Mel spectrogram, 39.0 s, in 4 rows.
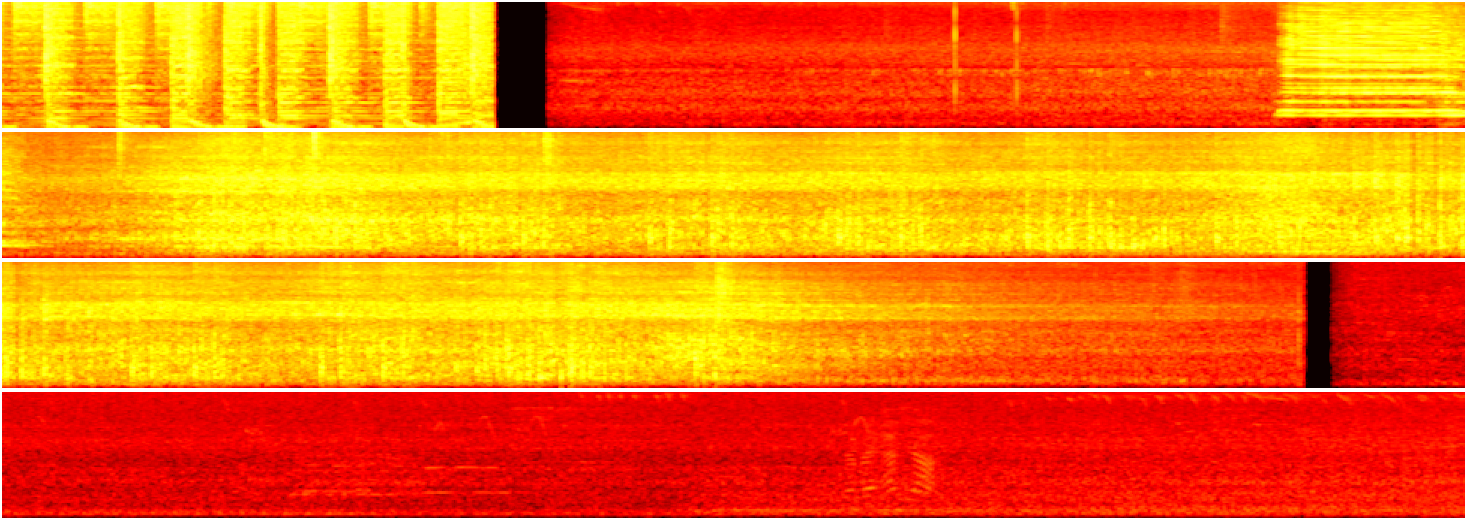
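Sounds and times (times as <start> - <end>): train passing: 4.8 - 28.2, 33.9 - 39.0
locomotive air horn: 8.5 - 10.2.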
